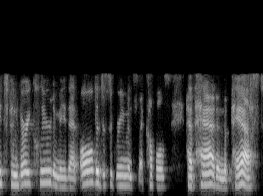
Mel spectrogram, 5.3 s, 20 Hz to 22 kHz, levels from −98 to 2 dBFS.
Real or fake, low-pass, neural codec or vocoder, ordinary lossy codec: real; 5.4 kHz; none; MP3, 48 kbps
